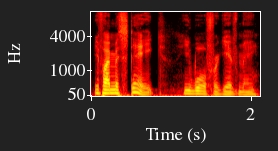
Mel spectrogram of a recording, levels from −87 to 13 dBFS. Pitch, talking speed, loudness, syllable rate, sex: 105 Hz, 200 wpm, -20 LUFS, 5.8 syllables/s, male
